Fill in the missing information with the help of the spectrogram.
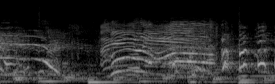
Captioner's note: laughing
